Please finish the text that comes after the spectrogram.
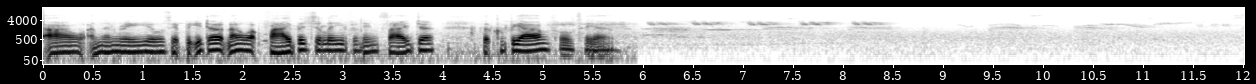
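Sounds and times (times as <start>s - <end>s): bird chirping: 4.6s - 12.0s.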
